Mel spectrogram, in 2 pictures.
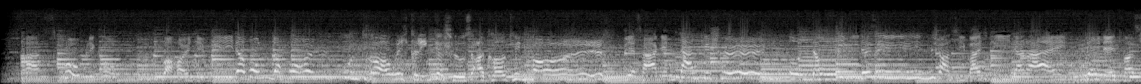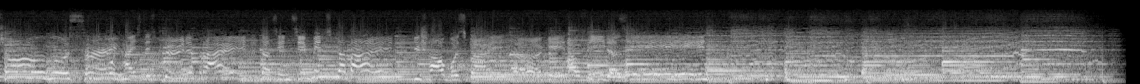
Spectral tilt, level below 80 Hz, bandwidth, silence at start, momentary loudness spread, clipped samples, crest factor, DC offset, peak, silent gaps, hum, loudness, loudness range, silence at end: -7 dB/octave; -42 dBFS; 13 kHz; 0.1 s; 4 LU; 0.2%; 10 dB; under 0.1%; 0 dBFS; none; none; -10 LUFS; 1 LU; 0.2 s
